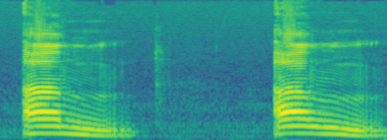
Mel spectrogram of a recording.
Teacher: জিহ্বার আগা সামনের উপরের 6 দাঁতের তালুর সাথে লাগিয়ে উচ্চারিত হয় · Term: নুন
